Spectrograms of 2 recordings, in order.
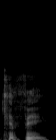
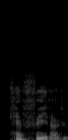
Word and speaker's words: cafe: 자, I run a 카페가 아니라 캐, 캐페입니다. I run a cafe. 캐페라고 읽어요. 캐페. 우리 카페라고 쓰지만은 실제로 영어로는 캐페라고 읽습니다.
